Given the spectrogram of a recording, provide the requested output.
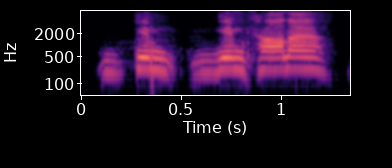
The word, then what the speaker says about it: gymkhana: It's pronounced gymkhana.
